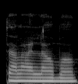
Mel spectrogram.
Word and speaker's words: Dalai Lama: Dalai Lama, but...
